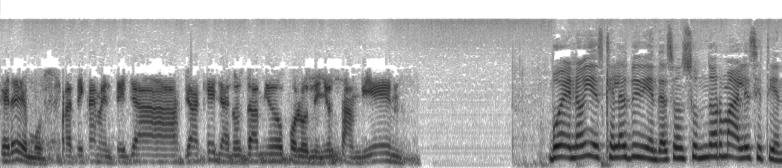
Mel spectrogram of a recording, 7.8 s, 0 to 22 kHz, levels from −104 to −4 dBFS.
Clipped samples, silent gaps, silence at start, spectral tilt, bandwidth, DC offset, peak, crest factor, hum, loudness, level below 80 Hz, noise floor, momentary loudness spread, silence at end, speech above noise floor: under 0.1%; none; 0 s; -3.5 dB/octave; 14 kHz; under 0.1%; -6 dBFS; 16 dB; none; -21 LUFS; -68 dBFS; -47 dBFS; 5 LU; 0 s; 25 dB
